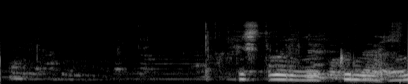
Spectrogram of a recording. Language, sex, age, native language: Icelandic, male, 8, Icelandic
